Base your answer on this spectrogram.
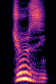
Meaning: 1. day before yesterday 2. a few days ago
- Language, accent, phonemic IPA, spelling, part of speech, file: Swahili, Kenya, /ˈʄu.zi/, juzi, adverb, Sw-ke-juzi.flac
